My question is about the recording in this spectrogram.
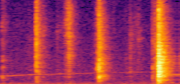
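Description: Tarot cards being shuffled during a reading: several short, crisp riffling bursts at a steady pace, the last loudest, over a faint steady tone.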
